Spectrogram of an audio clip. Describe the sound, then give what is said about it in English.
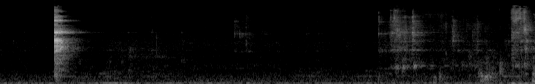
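A single bright clink of whiskey glasses in a toast, ringing briefly before fading into quiet, followed later by soft clattering and handling noises of glassware being set down. “But first, we got a little whiskey left. Yeah, we do. Cheers.”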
